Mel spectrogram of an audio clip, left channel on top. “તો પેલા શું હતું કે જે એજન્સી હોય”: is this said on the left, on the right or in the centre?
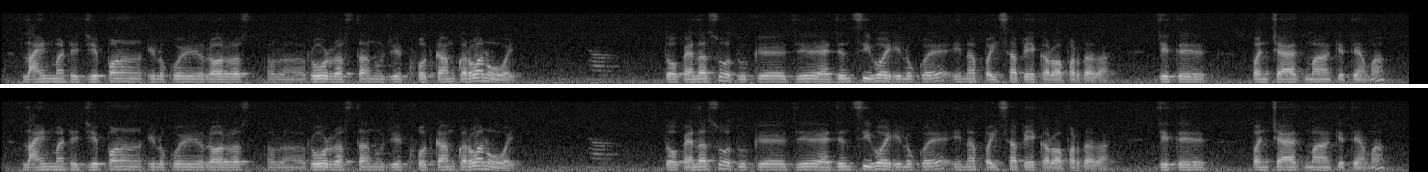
Left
